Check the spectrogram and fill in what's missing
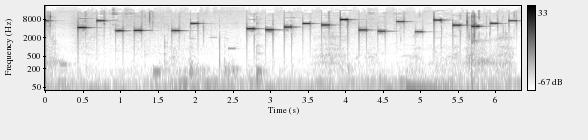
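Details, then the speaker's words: Rapid series of brief high-pitched tones at shifting pitches, one of several sequential sound-therapy stimuli for tinnitus that patients listen to for 1 hour over 4 months. "Vamos a oír algunos de los estímulos que utilizáis en la terapia."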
